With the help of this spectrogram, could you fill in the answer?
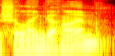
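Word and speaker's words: Schlagenheim: I believe maybe one of the guys might be half German or something like that, but Schlang Geheim, I looked it up. Apparently that's how you say it phonetically.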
